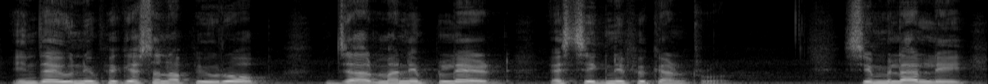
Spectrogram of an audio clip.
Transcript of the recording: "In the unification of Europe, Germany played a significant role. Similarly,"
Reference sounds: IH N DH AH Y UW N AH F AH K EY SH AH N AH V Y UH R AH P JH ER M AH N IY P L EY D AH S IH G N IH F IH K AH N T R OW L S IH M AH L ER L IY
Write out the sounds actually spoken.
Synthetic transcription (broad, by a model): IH N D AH Y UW N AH P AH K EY S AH N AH P Y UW R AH P JH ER M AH N IY P L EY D AH S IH G N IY P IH K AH N T R OW L S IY M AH L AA L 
